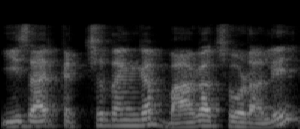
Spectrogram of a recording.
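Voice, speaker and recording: A man's voice: a little high, normal speed, pushed and bright, lo-fi sound. A man telling a comic story to a group, acting out the characters' quoted lines.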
